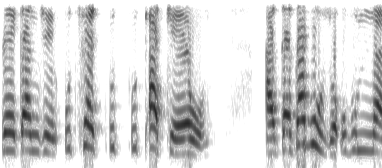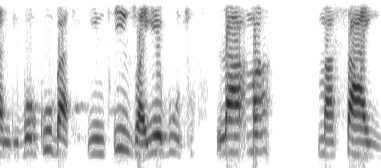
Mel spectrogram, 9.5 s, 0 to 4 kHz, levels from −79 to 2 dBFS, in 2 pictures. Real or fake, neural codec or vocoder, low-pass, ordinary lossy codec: real; none; 3.6 kHz; none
